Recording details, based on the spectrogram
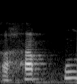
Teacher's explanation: ہا وسط حلق سے ادا کریں گے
